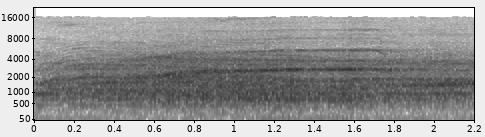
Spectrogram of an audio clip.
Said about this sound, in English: Y'all ready on three? I want to hear shrieking, screaming, spirits being cast out. One, two, three.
